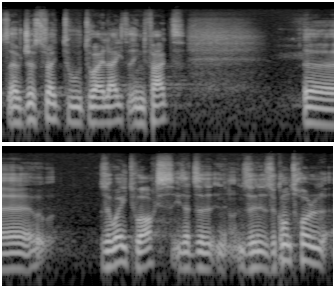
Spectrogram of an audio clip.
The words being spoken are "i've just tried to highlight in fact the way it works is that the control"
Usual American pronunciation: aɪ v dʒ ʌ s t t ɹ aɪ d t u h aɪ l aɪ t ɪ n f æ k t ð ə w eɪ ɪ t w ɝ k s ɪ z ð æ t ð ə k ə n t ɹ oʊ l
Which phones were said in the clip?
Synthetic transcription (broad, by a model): aɪ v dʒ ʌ s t t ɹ aɪ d t u h aɪ l aɪ t ɪ n f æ k t ð ə w eɪ ɪ t w ɝ k s ɪ z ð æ t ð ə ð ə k t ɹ oʊ l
